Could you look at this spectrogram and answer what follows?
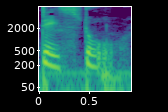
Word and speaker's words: DeStorm: you say Daystorm, you have to say it like Daystorm.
